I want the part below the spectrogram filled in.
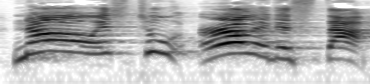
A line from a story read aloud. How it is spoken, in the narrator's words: shouted one of the brothers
